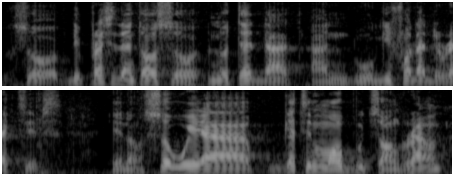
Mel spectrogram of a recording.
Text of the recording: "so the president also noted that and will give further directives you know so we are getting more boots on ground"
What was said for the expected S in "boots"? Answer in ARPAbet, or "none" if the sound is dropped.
S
